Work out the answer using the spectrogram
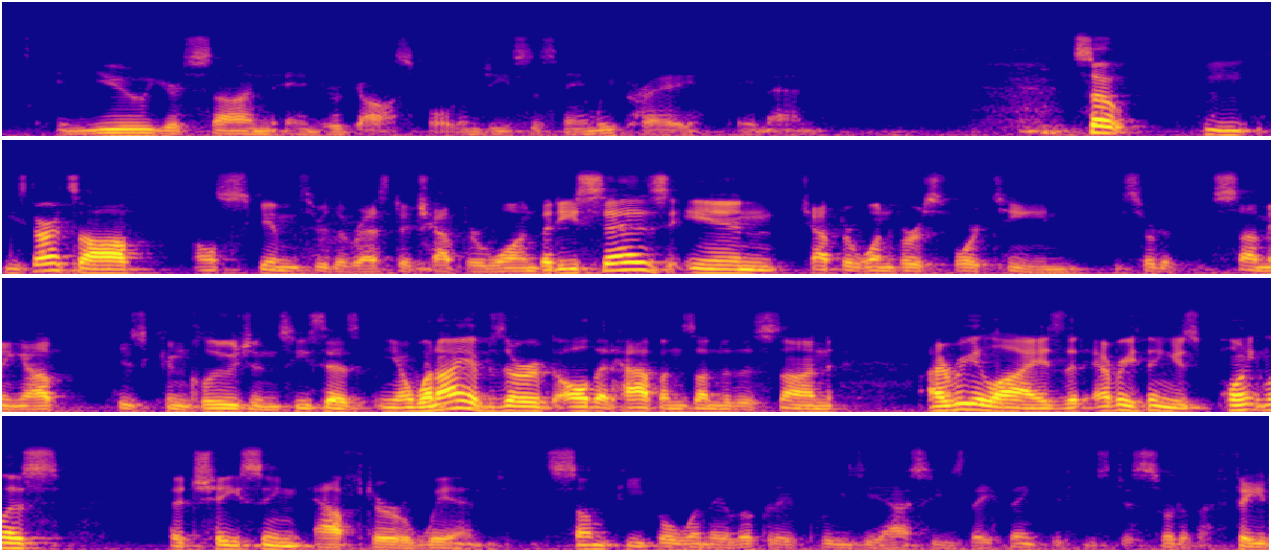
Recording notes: preached this short message for chapel at Western Reformed Seminary, in Puyallup, WA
